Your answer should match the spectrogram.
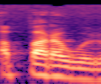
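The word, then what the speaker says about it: אבא: 아람어도 이걸 아빠라고 읽고요. 우리도 아빠라고 읽어요. 예.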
